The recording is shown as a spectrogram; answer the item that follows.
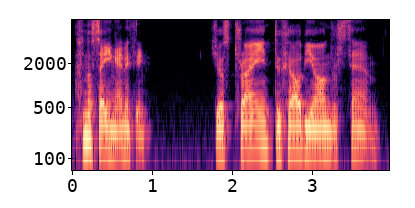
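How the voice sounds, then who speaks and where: An actor playing a guarded, defiant radical under questioning in a radio drama, terse and defensive. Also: male voice, mid-range voice, steady tone, unhurried, clear, resonant tone, natural voice. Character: guarded, defiant male radical being interrogated.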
